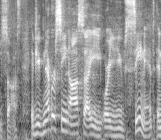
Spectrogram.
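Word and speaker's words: açaí: and soy reduction sauce if you've never seen assai or you've seen it and never known how to pronounce it that a AI that's pronounced assai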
